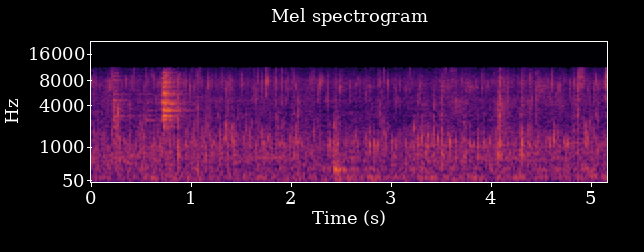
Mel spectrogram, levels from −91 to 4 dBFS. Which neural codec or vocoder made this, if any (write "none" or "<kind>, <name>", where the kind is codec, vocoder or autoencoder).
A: none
